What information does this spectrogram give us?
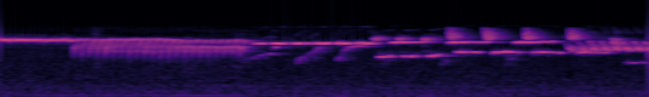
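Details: Song of a yellow Spanish timbrado canary, a great singer. A long high rolling trill drops into a fuller lower roll, then breaks into quick chirps and a string of short rising whistled notes at a fast pace.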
